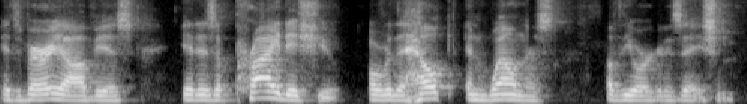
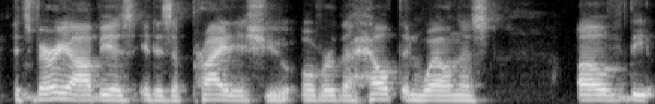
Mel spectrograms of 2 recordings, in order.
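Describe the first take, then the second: First: There is a pause after obvious. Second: It runs on without a pause after obvious.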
